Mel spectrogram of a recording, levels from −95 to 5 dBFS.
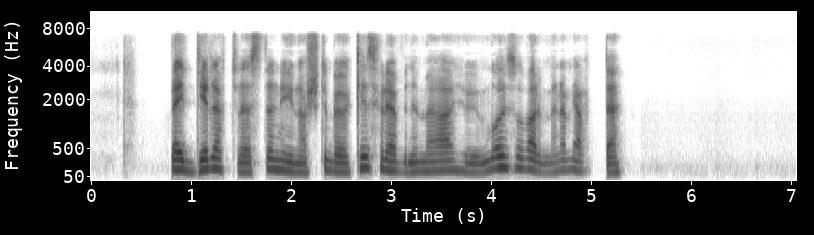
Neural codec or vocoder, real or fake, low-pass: codec, 16 kHz, 1.1 kbps, Voila-Tokenizer; fake; 7.2 kHz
